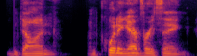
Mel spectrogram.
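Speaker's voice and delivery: ordinary delivery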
